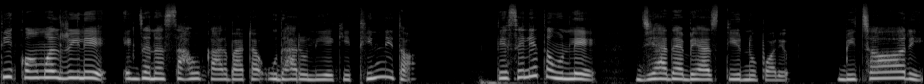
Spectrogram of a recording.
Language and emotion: Nepali, sad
